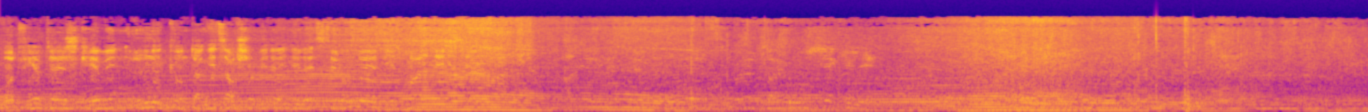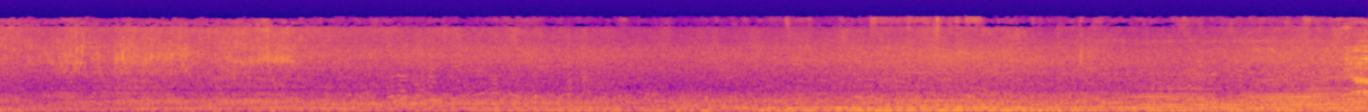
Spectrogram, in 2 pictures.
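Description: Motorcycle engines roar loudly, rising and falling in pitch as the bikes race past.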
